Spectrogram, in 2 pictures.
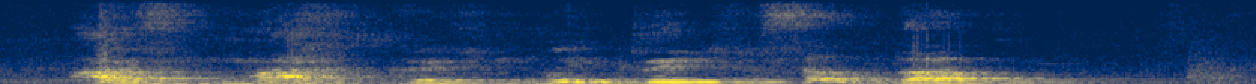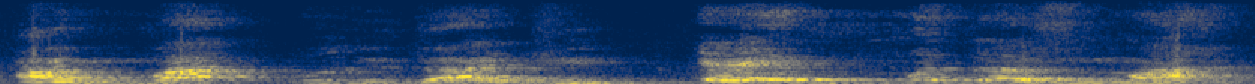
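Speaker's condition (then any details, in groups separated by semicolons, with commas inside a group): Cerebral palsy; no speech as child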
